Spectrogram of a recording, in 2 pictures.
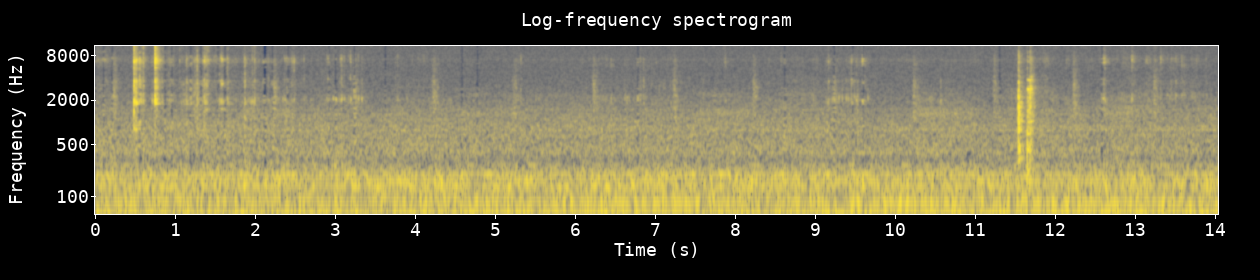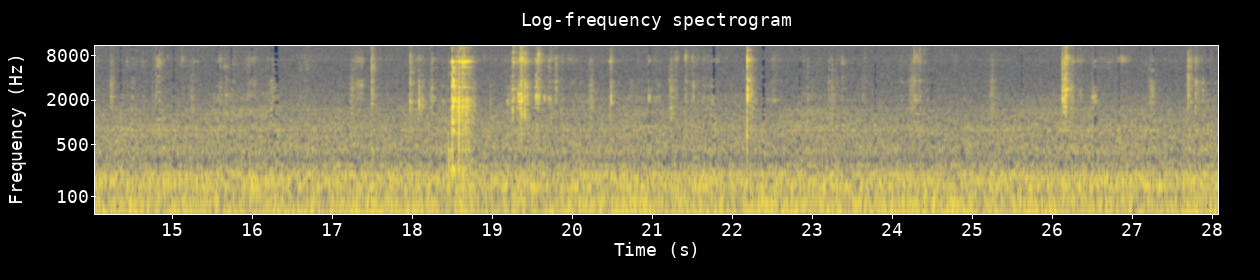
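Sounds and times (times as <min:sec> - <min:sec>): plastic model parts clicking: 0:00.2 - 0:03.4, 0:26.1 - 0:26.6, 0:27.6 - 0:28.0.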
